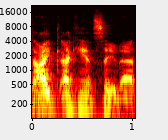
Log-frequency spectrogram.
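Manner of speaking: ordinary talk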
